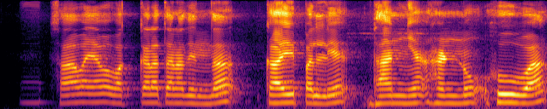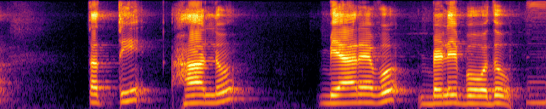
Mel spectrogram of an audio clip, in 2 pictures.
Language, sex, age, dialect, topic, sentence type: Kannada, male, 18-24, Central, agriculture, statement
